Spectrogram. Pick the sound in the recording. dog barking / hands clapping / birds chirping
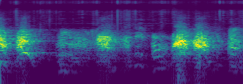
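dog barking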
